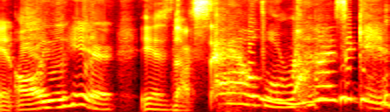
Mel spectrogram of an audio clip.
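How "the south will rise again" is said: put-on very high, shrill, swooping, rising scream. Retelling what students shouted walking out of school: imitating someone screaming. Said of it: "The fact that we were screaming that".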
